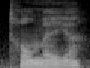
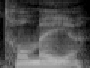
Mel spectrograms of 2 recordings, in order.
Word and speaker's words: Ptolemaea: I can pronounce this it's spelled PT o l m a ea I think it's TOA I want to read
